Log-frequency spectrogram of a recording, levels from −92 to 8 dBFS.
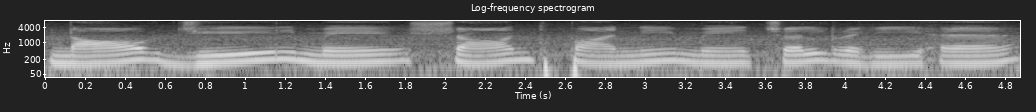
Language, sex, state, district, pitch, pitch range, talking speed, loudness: Hindi, male, Uttar Pradesh, Lalitpur, 155 Hz, 145-170 Hz, 110 wpm, -15 LUFS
